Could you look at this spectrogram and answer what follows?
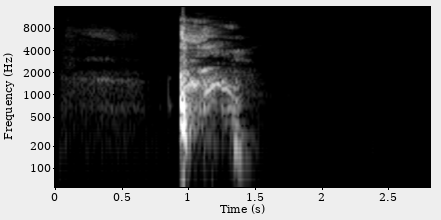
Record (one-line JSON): {"cough_length": "2.8 s", "cough_amplitude": 32768, "cough_signal_mean_std_ratio": 0.22, "survey_phase": "beta (2021-08-13 to 2022-03-07)", "age": "65+", "gender": "Female", "wearing_mask": "No", "symptom_none": true, "smoker_status": "Never smoked", "respiratory_condition_asthma": true, "respiratory_condition_other": false, "recruitment_source": "REACT", "submission_delay": "2 days", "covid_test_result": "Negative", "covid_test_method": "RT-qPCR"}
